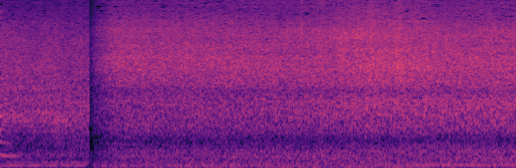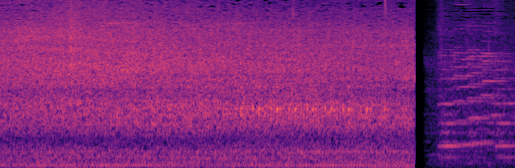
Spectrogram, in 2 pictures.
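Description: A bus drives by on a wet road with its tyres swishing through water.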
